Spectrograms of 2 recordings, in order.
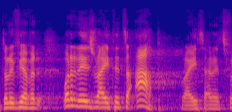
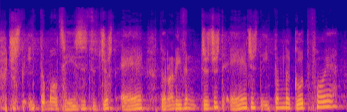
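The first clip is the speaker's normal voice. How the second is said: low coaxing tempter; low sly voice selling air as food; inner craving voice; 7 semitones lower, 4 dB louder than usual. Acted. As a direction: wheedle him into the sweets, low and persuasive. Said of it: "He's like".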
